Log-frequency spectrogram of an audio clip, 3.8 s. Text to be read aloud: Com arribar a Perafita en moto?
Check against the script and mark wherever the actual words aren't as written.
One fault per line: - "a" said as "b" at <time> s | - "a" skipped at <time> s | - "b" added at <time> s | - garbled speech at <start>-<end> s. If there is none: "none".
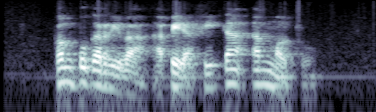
- "puc" added at 0.8 s
- "en" said as "amb" at 2.6 s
